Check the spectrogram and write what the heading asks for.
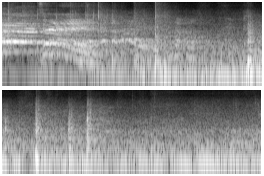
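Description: A ring announcer's long, drawn-out call of the winner's name over the arena speakers ends about two seconds in. Then come about five sharp knocks and thumps, over the steady low hum of a large hall.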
